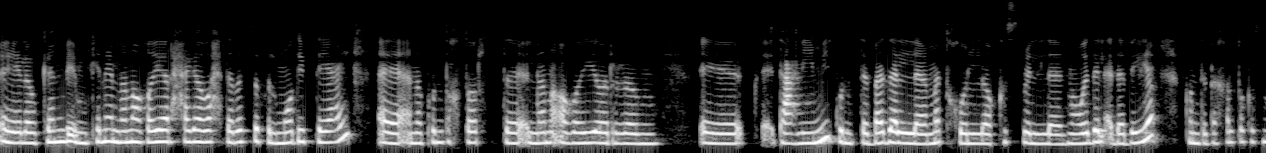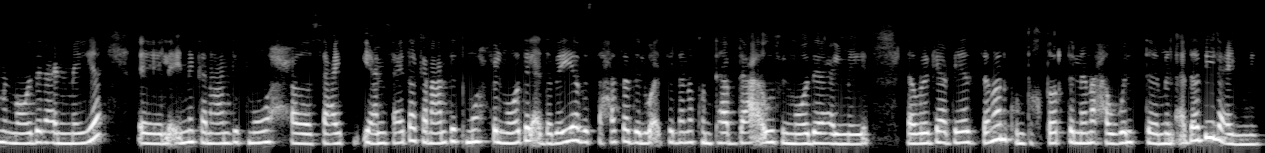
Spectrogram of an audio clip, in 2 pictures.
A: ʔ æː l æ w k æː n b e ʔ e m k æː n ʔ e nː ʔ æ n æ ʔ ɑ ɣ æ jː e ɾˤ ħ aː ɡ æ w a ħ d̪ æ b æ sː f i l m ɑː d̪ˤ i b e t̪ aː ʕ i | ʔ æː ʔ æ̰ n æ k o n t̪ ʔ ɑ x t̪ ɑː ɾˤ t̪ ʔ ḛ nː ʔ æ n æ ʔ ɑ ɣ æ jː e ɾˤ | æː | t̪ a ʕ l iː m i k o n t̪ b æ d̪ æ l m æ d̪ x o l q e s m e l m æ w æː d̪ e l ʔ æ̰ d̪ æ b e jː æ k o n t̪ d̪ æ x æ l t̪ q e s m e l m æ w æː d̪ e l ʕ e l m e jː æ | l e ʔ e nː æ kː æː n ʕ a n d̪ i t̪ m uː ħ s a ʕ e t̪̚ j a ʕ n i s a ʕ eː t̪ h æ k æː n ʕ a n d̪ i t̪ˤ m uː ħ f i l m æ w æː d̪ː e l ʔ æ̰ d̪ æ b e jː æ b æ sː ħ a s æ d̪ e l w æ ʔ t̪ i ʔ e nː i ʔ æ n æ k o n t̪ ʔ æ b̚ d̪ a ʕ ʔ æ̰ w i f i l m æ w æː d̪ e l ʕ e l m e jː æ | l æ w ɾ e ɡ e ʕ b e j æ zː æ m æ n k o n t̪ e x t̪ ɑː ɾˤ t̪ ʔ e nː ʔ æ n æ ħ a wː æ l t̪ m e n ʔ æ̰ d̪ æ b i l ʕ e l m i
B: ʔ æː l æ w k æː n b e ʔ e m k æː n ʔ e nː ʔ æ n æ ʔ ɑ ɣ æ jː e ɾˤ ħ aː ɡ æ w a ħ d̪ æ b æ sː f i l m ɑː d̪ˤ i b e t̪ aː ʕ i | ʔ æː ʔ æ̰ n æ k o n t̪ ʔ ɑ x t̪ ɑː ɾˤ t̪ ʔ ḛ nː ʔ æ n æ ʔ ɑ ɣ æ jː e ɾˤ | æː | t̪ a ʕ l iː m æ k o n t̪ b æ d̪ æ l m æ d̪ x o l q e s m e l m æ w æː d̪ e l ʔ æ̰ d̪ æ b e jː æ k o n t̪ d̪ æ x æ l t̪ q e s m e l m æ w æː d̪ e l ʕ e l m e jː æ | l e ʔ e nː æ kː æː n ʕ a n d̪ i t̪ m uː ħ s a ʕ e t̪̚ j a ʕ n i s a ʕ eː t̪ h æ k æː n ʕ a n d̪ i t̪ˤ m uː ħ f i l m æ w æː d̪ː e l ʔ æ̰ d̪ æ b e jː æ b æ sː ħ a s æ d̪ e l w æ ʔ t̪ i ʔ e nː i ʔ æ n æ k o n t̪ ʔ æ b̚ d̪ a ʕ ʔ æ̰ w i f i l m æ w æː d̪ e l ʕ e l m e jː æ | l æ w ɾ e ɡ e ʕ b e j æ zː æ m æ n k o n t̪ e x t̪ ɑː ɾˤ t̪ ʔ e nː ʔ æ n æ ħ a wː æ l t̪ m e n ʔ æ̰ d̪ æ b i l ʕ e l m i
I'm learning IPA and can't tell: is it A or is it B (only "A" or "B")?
A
